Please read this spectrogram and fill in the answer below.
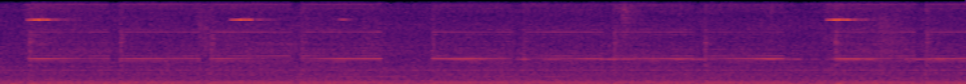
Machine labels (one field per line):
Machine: slide rail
